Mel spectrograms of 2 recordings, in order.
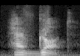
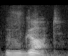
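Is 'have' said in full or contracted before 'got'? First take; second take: full; contracted. First: The word have is said in full. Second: The word have is shortened to a v sound. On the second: "tetapi disingkat menjadi"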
